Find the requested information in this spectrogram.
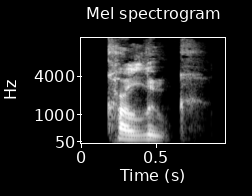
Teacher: the indigenous pronunciation puts the emphasis on the second syllable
